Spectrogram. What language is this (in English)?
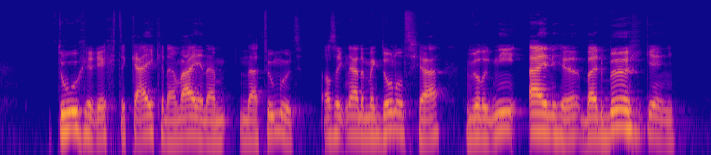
Dutch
